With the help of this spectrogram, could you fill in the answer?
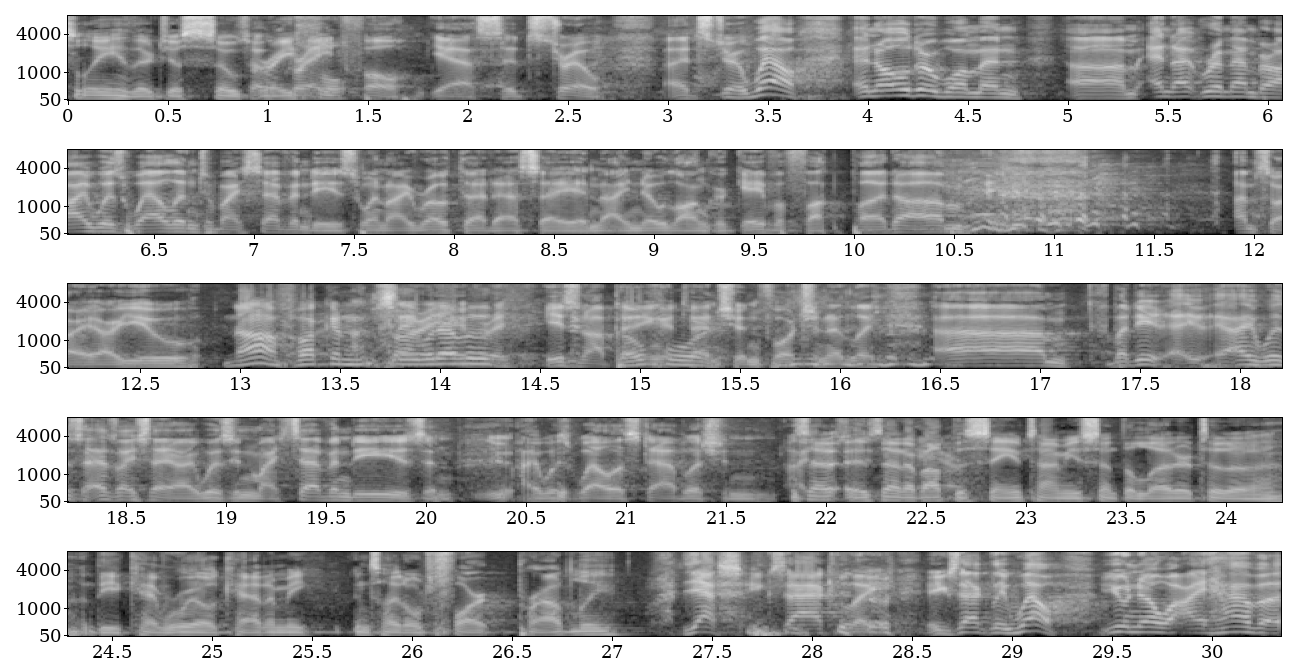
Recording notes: As part of the Philadelphia Podcast Festival. At the National Liberty Museum for our first-ever recording in front of a live audience.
